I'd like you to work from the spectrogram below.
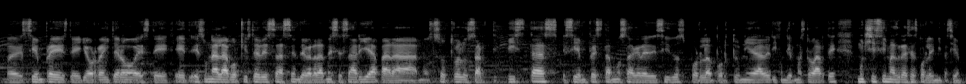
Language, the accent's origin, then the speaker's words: Spanish; Aguascalientes, Mexico; also born or lived in Canada; now in Mexico City, Mexico; yo soy originario de Aguascalientes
